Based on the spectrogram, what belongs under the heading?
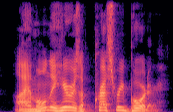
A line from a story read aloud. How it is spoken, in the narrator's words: I answered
